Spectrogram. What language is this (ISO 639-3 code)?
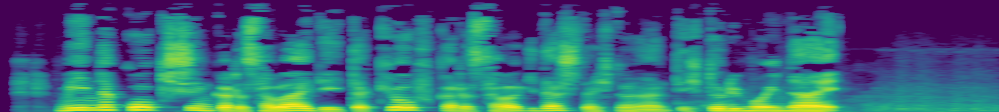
jpn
